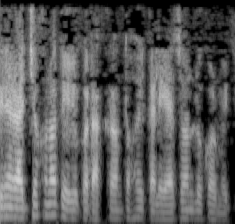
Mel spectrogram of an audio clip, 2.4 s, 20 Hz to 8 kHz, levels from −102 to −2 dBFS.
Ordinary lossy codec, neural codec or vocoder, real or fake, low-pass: none; none; real; 7.2 kHz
